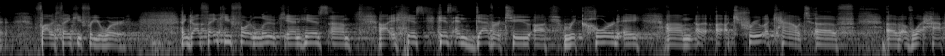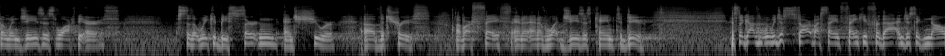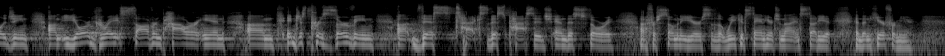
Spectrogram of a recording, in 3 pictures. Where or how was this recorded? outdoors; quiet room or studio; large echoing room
large echoing room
